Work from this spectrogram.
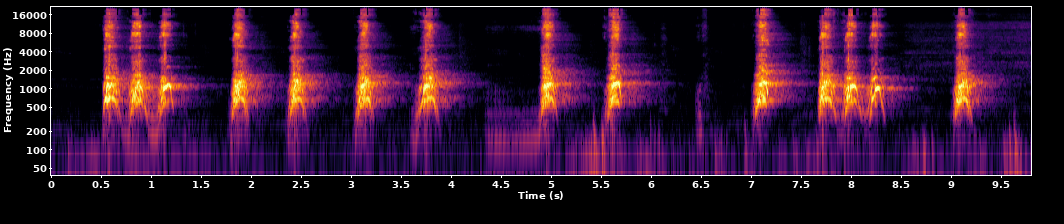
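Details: Puppy barking in bursts: high, sharp yaps in quick pairs and triples, with pauses between groups, a dozen barks over about ten seconds, recorded indoors with little background noise.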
